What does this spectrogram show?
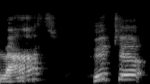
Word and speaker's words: Glashütte: And can you also pronounce Glashütte? Original? Glas Hütte Original.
